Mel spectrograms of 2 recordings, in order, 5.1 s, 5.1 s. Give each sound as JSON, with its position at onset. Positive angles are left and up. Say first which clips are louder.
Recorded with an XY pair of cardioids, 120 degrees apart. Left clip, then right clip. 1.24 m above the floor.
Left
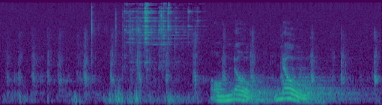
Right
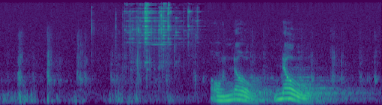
{"t": 1.2, "sound": "keys jangling", "louder": "left 6 dB", "azimuth_deg": 55, "distance_m": 0.7}
{"t": 2.8, "sound": "a man speaking", "louder": "right 4 dB", "azimuth_deg": -20, "distance_m": 1.1}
